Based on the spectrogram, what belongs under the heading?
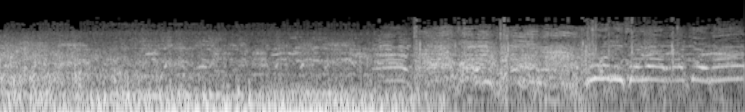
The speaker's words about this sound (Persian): در این ویدئو که از اطراف دانشگاه کردستان در سنندج ارسال شده، صدای تیراندازی و درگیری با دانشجویان به گوش می‌رسد.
